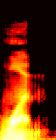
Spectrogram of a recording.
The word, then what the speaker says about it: one: While the word one visually starts with the vowel O, phonetically it is pronounced with a hard consonant sound, a W, sounding like one.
